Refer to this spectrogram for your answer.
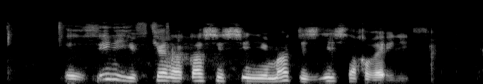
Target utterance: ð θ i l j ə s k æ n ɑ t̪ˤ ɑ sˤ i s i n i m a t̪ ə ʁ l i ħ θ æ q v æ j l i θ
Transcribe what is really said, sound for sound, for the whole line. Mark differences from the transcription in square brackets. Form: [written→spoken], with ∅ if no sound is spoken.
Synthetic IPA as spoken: ð θ i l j ə [s→f] k æ n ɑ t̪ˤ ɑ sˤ i s i n i m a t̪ ə [ʁ→z] l i [ħ→s] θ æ q v æ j l i θ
